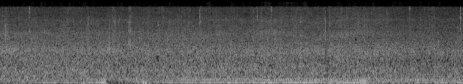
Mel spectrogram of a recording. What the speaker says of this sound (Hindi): हम रुके थे खाने और यहाँ बारिश लग गई बहुत ज्यादा।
